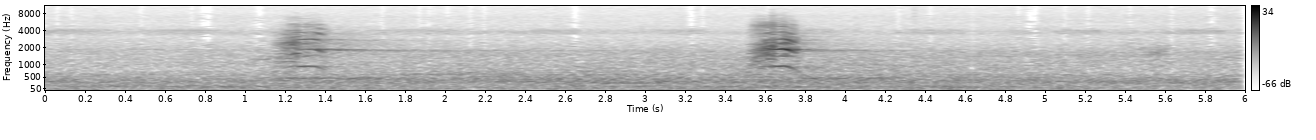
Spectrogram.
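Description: Heron calls: two short, pitched calls about two and a half seconds apart, the second louder.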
